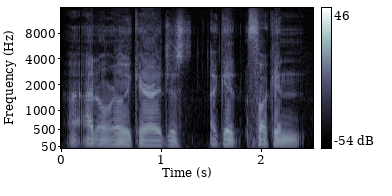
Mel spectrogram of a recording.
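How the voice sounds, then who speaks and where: A man's voice: on the low side, monotone, fairly quick, dark tone, clean tone, no room sound. A male comedian guest in casual podcast banter, sardonic and self-deprecating, who swears freely. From United States. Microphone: cheap headphones, studio mic.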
